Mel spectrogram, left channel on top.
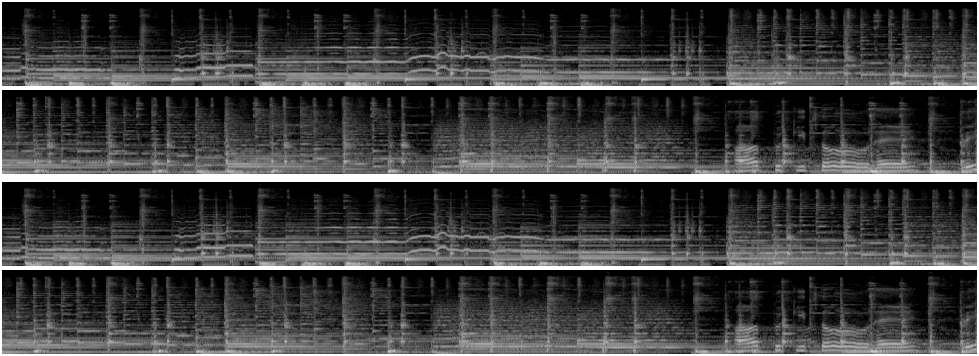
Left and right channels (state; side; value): normal; both; correlation 0.92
